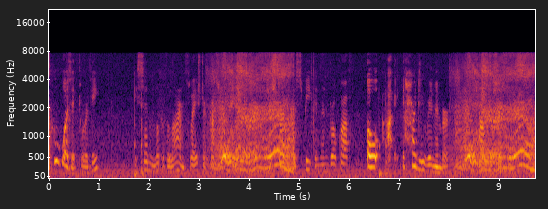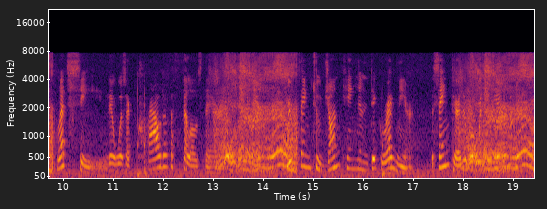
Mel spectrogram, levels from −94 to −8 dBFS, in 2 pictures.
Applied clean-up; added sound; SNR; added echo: none; Zipper (clothing); 1 dB; none.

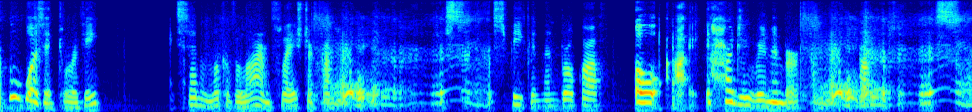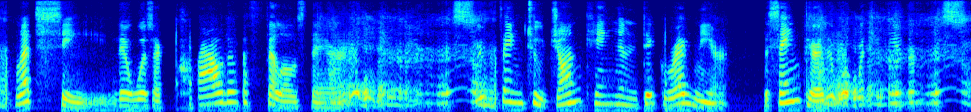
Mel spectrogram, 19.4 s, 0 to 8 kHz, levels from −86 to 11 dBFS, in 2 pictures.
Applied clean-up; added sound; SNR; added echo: neural mask model RNNoise.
